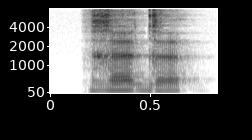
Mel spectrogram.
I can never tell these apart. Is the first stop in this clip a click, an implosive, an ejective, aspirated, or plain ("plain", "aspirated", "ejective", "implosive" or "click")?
plain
